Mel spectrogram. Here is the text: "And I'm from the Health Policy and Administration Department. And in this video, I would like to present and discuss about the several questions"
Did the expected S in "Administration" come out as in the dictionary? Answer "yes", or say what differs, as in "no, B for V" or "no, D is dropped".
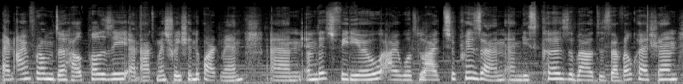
yes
